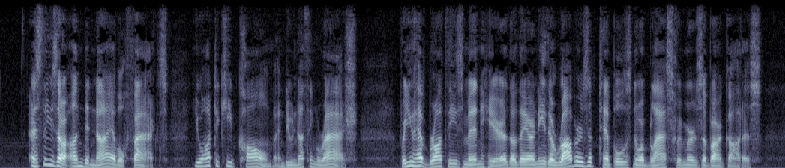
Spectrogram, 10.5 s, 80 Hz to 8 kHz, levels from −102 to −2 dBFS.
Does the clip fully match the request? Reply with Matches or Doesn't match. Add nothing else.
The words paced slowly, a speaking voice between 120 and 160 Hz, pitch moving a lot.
Doesn't match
